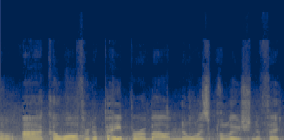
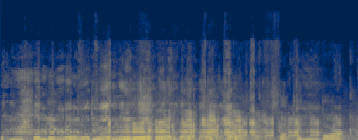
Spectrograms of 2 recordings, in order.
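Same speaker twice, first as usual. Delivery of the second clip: cracking up mid-line, loud and high; barely getting the words out through laughter; laughing; 9 semitones higher, 8 dB louder than usual. Acted. Improv scene, laughing while acting.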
